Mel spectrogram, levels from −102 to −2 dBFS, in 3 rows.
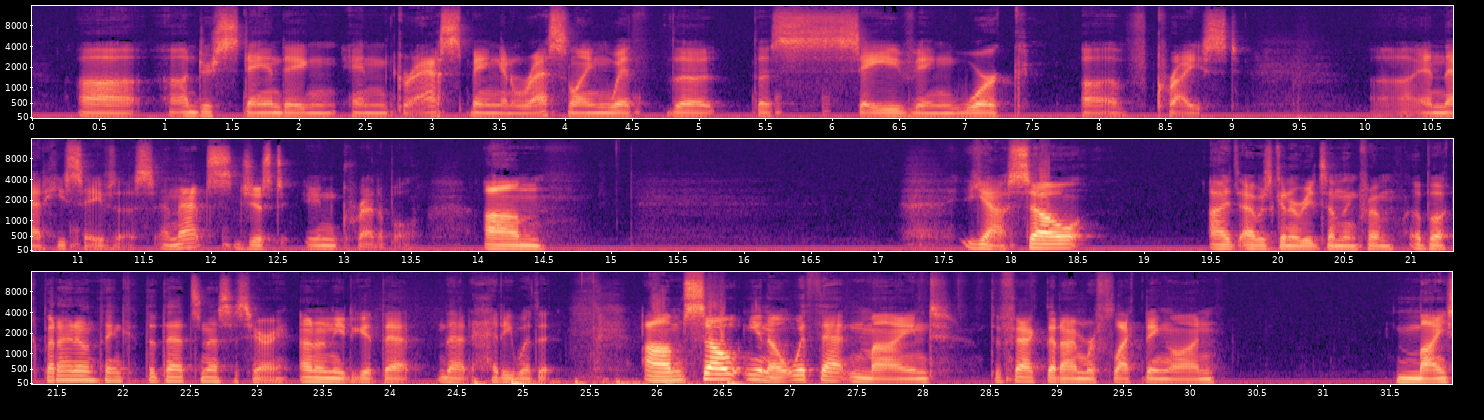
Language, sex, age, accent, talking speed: English, male, 30-49, American, 130 wpm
